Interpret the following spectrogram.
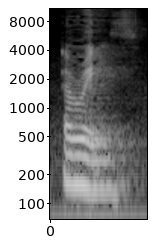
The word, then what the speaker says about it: erase: a promotion a promotion erase erase is a Z a promotion arrays 11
